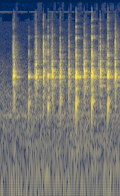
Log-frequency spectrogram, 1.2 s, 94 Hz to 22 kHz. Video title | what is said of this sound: 240sx Battery Light Issues | it started making this flap sound, which is not supposed to be like that. It's supposed to be a straight solid post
